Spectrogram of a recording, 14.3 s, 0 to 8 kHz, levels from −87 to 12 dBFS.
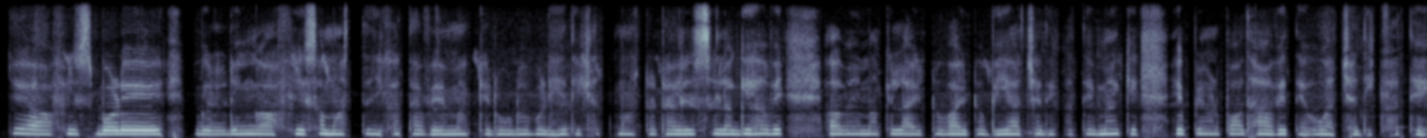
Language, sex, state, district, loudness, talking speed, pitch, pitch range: Hindi, female, Chhattisgarh, Korba, -17 LUFS, 145 wpm, 235 Hz, 230-245 Hz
